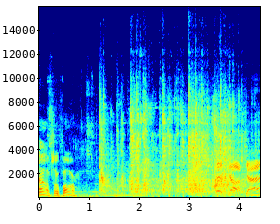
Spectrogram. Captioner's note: gate closing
